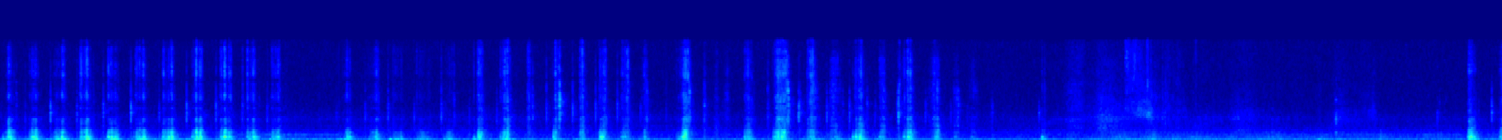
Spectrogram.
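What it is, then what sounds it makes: Copper-foil scratch-art board. A red-handled metal stylus gently scratches lines into a flat, thin, black-coated copper-foil scratch-art board. Quick, dry scratchy strokes come in a fast, uneven patter for the first half. They then thin out into a softer, steady rasp, with a last sharp stroke at the end.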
